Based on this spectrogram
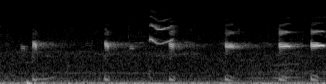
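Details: Rail used as a lure for netting at night, 2020: a series of clear, downslurred whistled notes about every half second, the last ones louder, over steady low rumbling background noise.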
